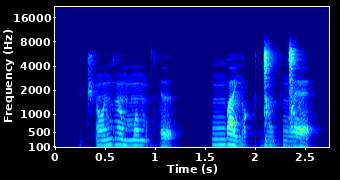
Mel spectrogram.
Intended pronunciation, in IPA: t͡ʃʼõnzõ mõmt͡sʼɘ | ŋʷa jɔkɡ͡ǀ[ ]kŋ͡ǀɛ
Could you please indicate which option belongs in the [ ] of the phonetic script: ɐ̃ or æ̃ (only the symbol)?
ɐ̃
